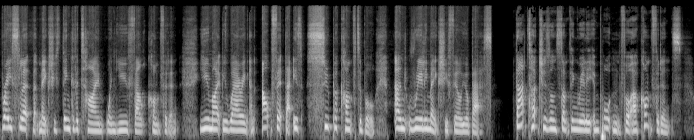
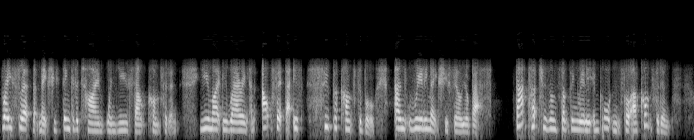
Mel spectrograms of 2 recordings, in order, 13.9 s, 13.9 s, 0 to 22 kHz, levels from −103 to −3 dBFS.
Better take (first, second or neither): first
